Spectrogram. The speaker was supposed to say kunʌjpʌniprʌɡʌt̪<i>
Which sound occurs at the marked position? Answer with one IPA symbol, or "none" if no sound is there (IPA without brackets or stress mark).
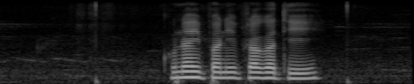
i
